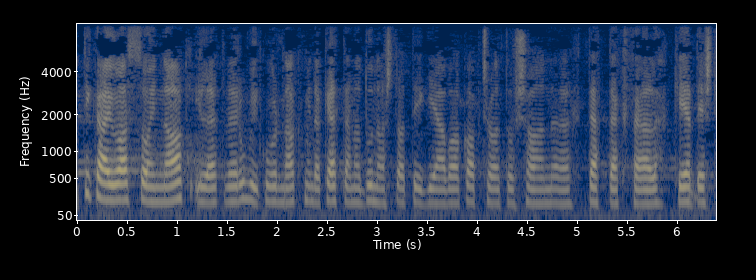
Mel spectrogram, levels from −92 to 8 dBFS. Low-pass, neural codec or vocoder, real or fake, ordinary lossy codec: none; none; real; none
